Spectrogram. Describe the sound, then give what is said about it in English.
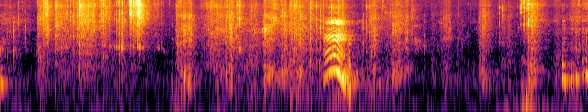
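A crinkly chip bag rustles open, followed by a run of crisp, irregular crunches as chicken-flavored chips are bitten and chewed. A short voiced murmur sounds partway through. “So they're they're chicken flavored. Like chicken salt's a really big thing in New Zealand.”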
